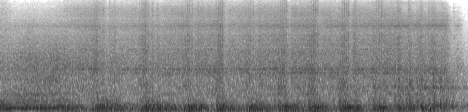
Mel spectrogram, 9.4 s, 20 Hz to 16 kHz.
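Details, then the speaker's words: Nissan 240SX, first start in two years after a rebuild onto a new chassis; it runs cleanly for about a second, then surges and stumbles in an uneven lope about once a second, never settling. Rough running, cause unknown. "It actually sounded like it was running perfectly for like 1 second, and then something happened and it started loping almost."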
